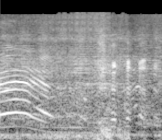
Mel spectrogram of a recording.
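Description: Speech: one long, drawn-out spoken 'é' that rises and then falls in pitch in the first half second, followed by fainter scattered voices over crowd chatter and a steady low background hum.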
